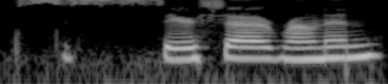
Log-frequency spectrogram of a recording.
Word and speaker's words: Saoirse Ronan: Saoirse Ronan.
